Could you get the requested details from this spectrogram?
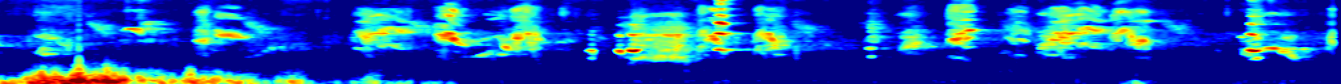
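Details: Ringneck parrot chatters in speech-like fragments while greeting an Alexandrine parrot; a loud low thumping rumble opens the recording, then irregular short syllables continue.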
